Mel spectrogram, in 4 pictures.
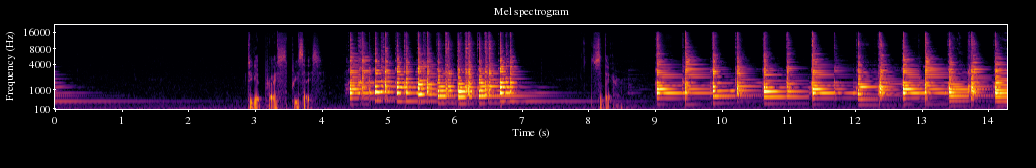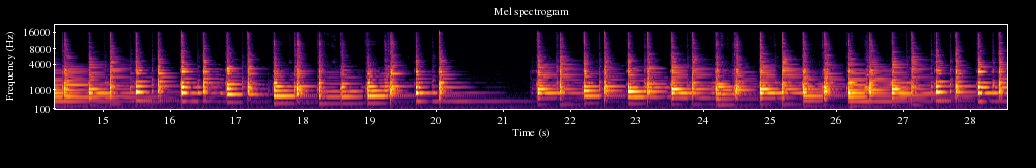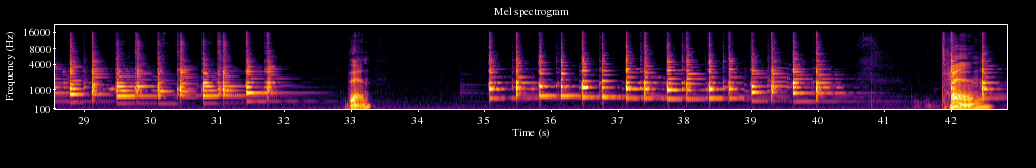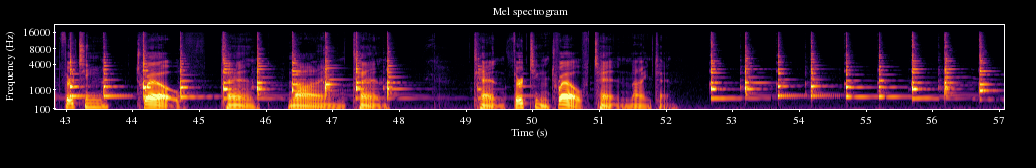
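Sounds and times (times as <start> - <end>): shamisen sharply struck notes: 4.4 - 7.4, 9.0 - 20.5, 21.4 - 32.2, 41.9 - 48.3.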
